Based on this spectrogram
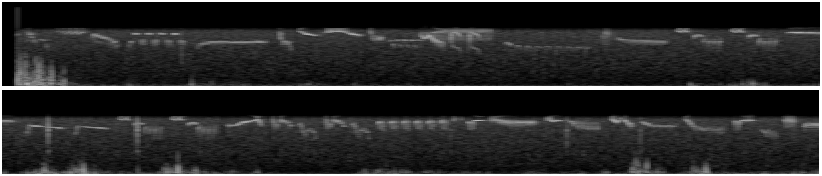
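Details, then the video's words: Eurasian skylark singing on Djouce, a continuous high warbling stream of quick chirps, trills and short whistled slurs with scarcely a pause, over low gusting wind rumble and a few thumps. "skylark singing on Djouce"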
